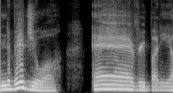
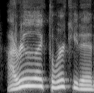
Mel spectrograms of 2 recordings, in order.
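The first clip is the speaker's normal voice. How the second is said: high, fast cheerful praise; a boss happily praising; mock boss on the phone; 9 semitones higher, faster than usual.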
